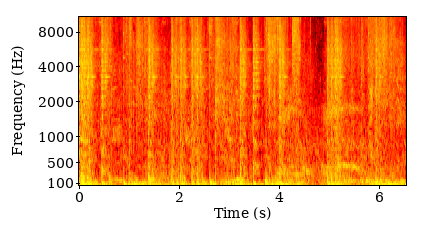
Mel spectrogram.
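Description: Gunshots and blasts boom rapidly from a game.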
